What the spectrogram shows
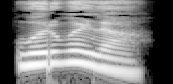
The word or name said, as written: ಒರ್ವುಳಿ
